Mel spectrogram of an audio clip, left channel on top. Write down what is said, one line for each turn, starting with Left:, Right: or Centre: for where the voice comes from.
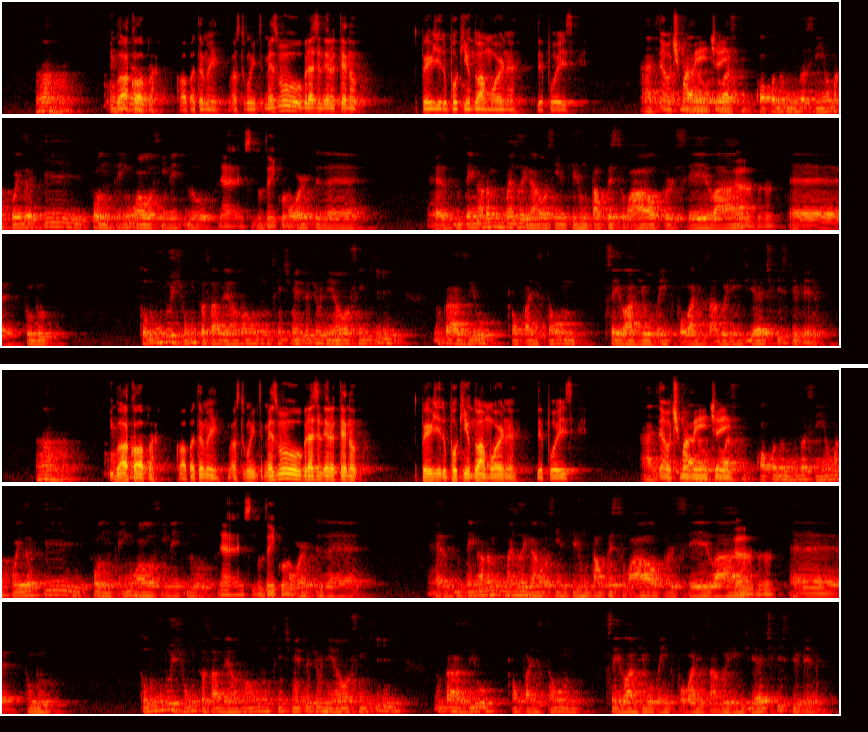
Left: aham,
Right: Igual
Left: é isso
Right: a
Left: mesmo,
Right: Copa.
Left: cara.
Right: Copa também. Gosto muito. Mesmo o brasileiro tendo perdido um pouquinho do amor, né? Depois,
Left: Ah, de
Right: né,
Left: fato,
Right: ultimamente
Left: cara, eu, eu
Right: aí.
Left: acho que Copa do Mundo, assim, é uma coisa que, pô, não tem igual, assim, dentro do,
Right: É, isso
Left: dos
Right: não tem
Left: esportes,
Right: como.
Left: é, é, não tem nada mais legal, assim, do que juntar o pessoal, torcer lá,
Right: Aham.
Left: é, tudo todo mundo junto, sabe? É um sentimento de união, assim, que no Brasil, que é um país tão, sei lá, violento, polarizado hoje em dia, é difícil de ver, né?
